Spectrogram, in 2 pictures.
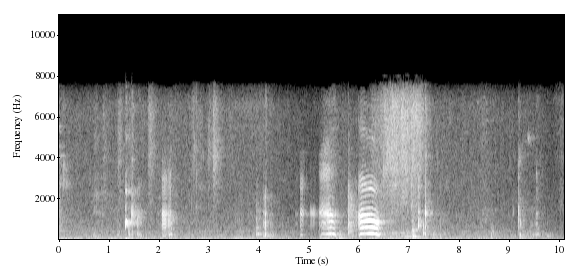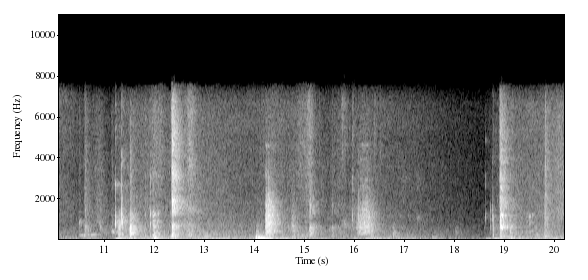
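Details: Repeated short, abrupt gulping hiccup sounds between infant babbling and vocal noises in a small room; hiccups.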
